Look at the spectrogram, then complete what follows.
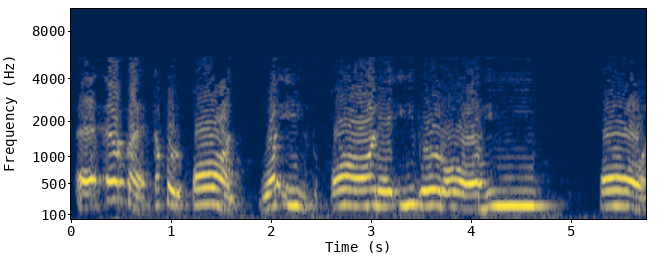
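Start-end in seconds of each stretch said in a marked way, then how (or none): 1.2-5.8 slow recitation, dark rounded "qaw" in قال; measured model of heavy قال; correct heavy qaf. Shown as a demonstration. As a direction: stretch قال full and raised. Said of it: "لا تقول قال".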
